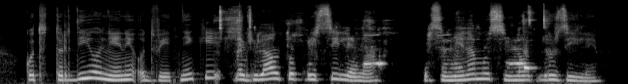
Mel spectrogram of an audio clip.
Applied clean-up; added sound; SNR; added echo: neural mask model Resemble Enhance denoiser.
